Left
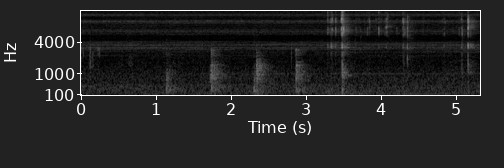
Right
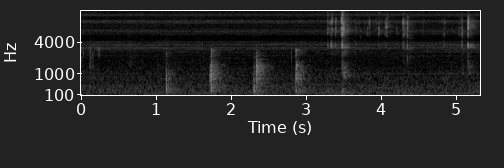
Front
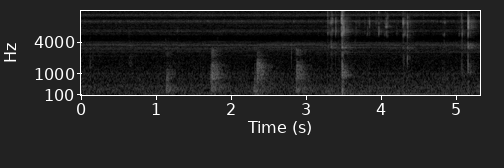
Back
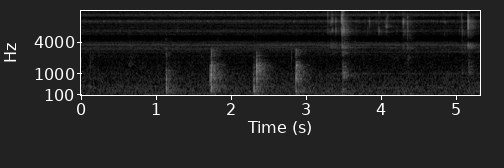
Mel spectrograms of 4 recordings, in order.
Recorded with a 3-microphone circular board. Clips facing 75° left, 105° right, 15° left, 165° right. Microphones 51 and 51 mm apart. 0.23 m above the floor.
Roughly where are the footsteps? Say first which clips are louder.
Right 5 dB, back 6 dB; behind right.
